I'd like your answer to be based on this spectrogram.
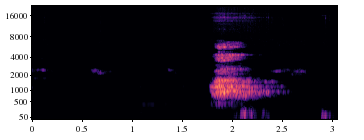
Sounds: Sigh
